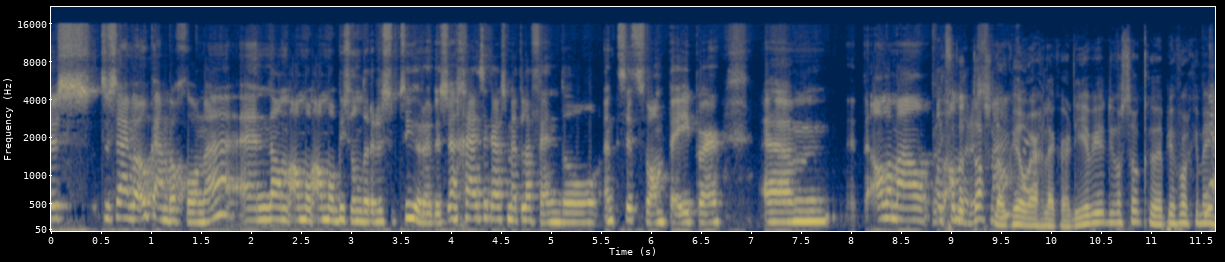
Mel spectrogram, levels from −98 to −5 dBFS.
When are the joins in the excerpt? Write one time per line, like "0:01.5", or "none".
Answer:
0:02.6
0:05.7
0:08.8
